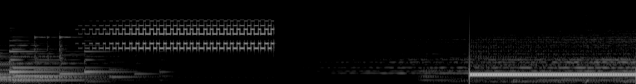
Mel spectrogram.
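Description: Piano music dies away, then a high steady electronic tone holds for about two seconds and cuts off suddenly. After a second of silence, a steady low telephone tone like a dial tone starts about two-thirds of the way through.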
